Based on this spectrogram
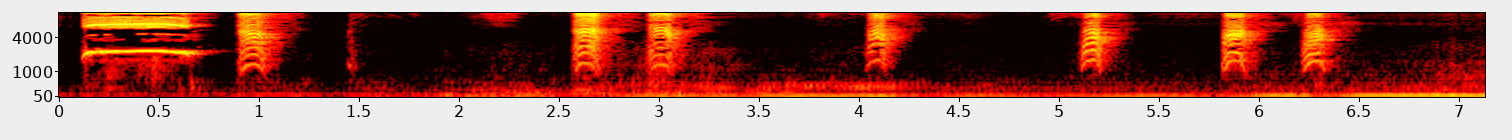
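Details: Tame pet white-breasted woodswallow during routine flight-to-hand training gives short, harsh chirps about once a second after an opening clear whistled tone, over a faint low hum.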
